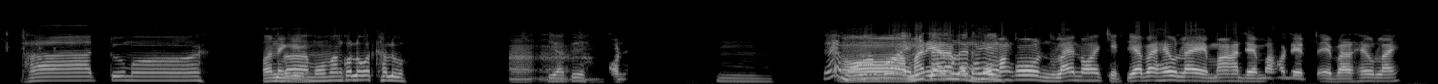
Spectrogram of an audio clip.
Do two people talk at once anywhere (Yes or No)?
Yes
